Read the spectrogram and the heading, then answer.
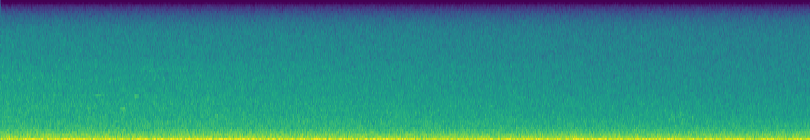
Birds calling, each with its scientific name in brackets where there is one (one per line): Song Sparrow (Melospiza melodia)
